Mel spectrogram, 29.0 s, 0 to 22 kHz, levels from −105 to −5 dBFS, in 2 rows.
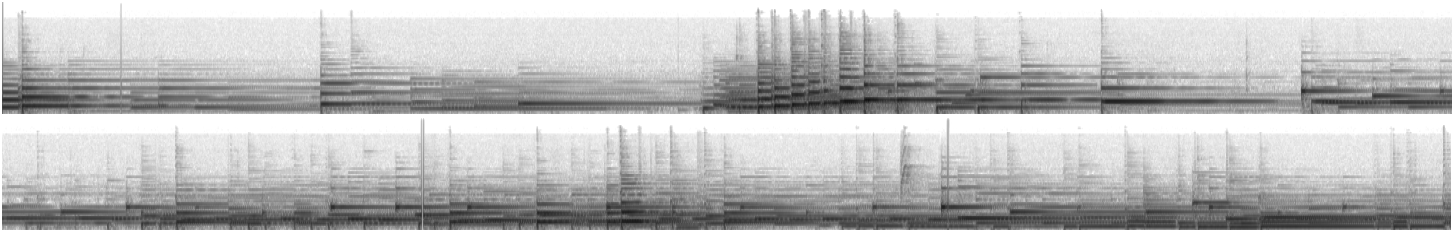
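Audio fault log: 1.18 s, 18.69–18.71 s, 23.95 s: block of digital silence. The audio cuts out for 10, 20 and 10 ms with no fade, so the 10 ms gaps are heard as ticks.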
